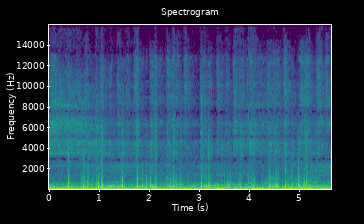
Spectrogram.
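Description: Fireworks-show soundtrack music with drums and guitar, played loud and steady over the show site's sound system.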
